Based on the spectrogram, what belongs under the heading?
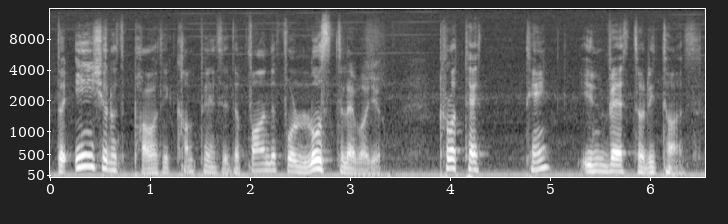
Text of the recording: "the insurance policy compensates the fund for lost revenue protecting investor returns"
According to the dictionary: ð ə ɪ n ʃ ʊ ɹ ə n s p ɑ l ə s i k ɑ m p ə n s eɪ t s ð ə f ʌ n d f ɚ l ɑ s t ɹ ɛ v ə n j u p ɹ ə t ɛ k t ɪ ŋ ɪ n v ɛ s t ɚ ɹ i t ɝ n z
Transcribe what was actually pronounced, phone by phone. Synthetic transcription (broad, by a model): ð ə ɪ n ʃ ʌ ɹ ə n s p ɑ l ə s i k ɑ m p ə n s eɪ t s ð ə f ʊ n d f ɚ l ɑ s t l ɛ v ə l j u p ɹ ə t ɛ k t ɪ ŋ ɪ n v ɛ s t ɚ ɹ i t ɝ n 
